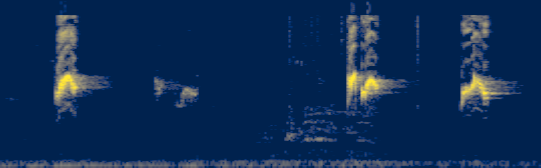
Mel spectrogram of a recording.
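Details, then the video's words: Three crisp, emphatic whistled bursts from a Red-whiskered bulbul in the wild song style called phleng pa, used for training wild-caught and young birds, with a faint short note and low murmuring calls between them. "เสียงนกกรงหัวจุก เพลงป่า"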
